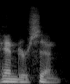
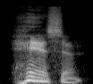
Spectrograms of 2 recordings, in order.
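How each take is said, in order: First: The name is said with three syllables. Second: The name is said with two syllables. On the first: This is the usual pronunciation from the spelling. "You know how Henderson is spelled" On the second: This is how local people say it. "It is two syllables the way that people from Henderson pronounce it"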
